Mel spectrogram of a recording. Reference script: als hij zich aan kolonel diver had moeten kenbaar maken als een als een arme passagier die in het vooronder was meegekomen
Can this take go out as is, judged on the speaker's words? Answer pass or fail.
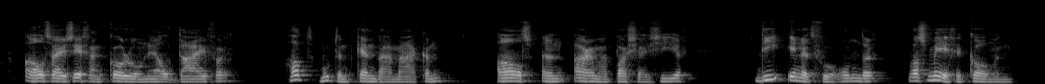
fail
